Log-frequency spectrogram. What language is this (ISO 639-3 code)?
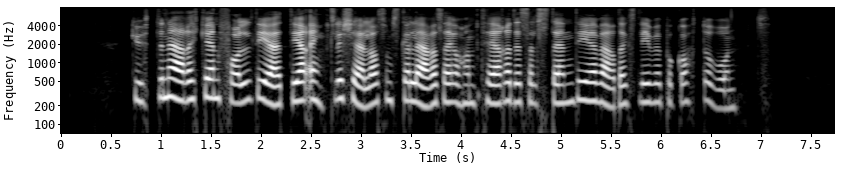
nor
